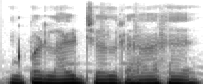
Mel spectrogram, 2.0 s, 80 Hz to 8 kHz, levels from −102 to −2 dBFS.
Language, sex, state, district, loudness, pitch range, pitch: Hindi, male, Bihar, Patna, -10 LUFS, 120-125 Hz, 120 Hz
